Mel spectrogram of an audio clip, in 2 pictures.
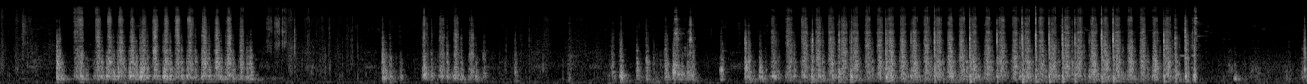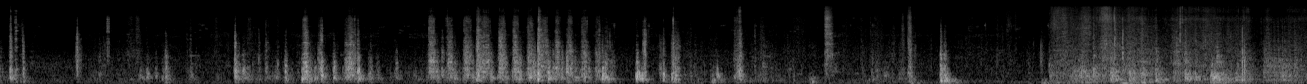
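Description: A ratchet wrench clicking in several quick runs with pauses between them, as the hood's hinge bolts are loosened. A rustling, scraping handling noise near the end.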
